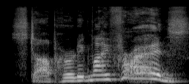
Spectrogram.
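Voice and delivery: high, fierce in-character scream. A player, in character, screams at this guy: screaming in character. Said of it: "I'm going to scream at this guy".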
